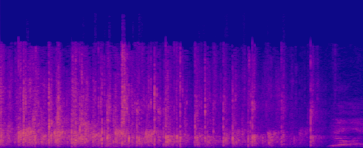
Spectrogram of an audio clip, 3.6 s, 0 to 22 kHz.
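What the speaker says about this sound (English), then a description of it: "how about a big rousing round of applause here for Kilo Hotel 6 Oscar Bill Kendall" An audience at an amateur radio club presentation breaks into dense, close applause for the guest speaker, steady clapping that thins toward the end, with a voice faintly under it.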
